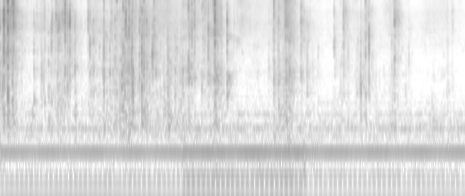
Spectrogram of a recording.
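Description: Plastic snack bag of Muddy Buddies Chex Mix crinkling and rustling in irregular bursts as it is handled, over a steady low hum.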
